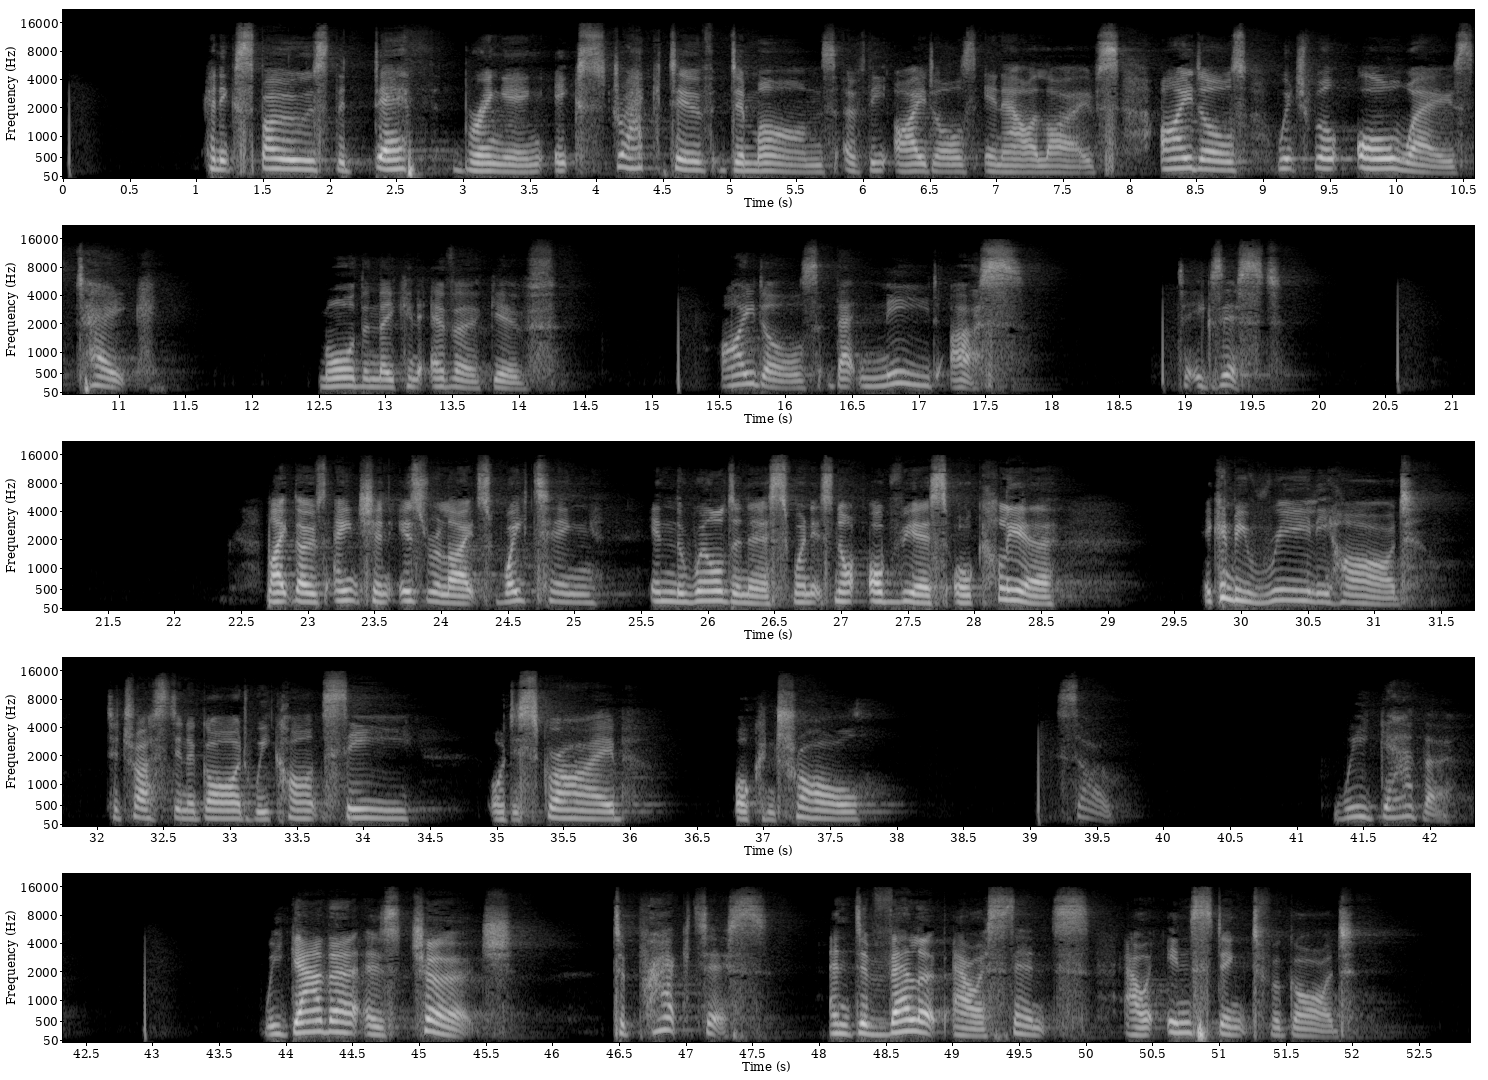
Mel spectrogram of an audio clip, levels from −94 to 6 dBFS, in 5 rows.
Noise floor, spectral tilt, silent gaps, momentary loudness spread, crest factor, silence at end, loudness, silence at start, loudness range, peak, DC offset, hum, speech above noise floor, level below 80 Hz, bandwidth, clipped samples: -83 dBFS; -3.5 dB/octave; none; 14 LU; 26 dB; 0.85 s; -28 LUFS; 1.05 s; 10 LU; -4 dBFS; under 0.1%; none; 56 dB; -70 dBFS; 16 kHz; under 0.1%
